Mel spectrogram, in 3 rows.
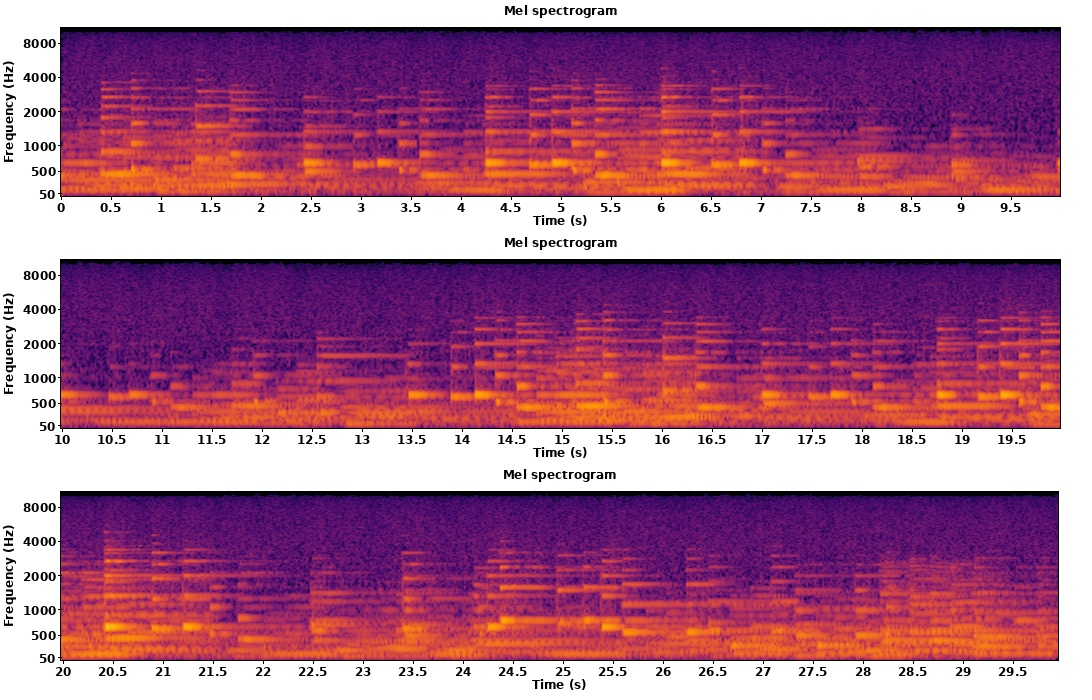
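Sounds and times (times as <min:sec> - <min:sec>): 
piano pieces, intermezzo and capriccio: 0:00.0 - 0:29.9.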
